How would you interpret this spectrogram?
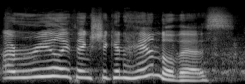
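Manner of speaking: hammed-up God overruling the angels; God insisting in a high voice; insistent God. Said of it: "And God was like".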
